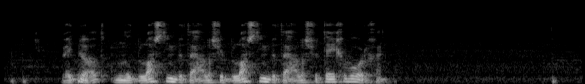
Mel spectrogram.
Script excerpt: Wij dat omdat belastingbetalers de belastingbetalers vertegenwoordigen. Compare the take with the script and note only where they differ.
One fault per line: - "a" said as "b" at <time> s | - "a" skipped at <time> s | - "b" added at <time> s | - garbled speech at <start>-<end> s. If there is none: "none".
none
